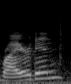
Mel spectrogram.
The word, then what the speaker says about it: Riordan: is first of all i think it's pronounced riordan oh okay i think i'm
